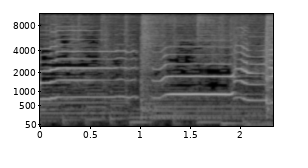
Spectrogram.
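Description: Jazz quintet of alto saxophone, archtop guitar, piano, double bass and drums playing. A melodic lead line with a long held note in the second half runs over a low bass line.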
